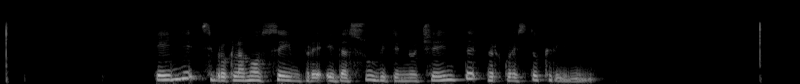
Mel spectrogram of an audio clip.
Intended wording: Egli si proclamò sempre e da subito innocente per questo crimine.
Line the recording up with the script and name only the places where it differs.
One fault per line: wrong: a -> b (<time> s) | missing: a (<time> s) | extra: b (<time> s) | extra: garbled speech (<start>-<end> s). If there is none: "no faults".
no faults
